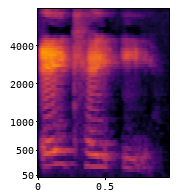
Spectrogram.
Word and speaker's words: ache: backache stomachache headache toothache ache like ake in this sentence the ch sounds like if someone you know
